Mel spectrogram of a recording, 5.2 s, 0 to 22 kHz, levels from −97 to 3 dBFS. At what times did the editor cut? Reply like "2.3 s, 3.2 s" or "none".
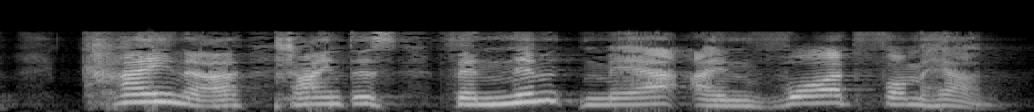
1.4 s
